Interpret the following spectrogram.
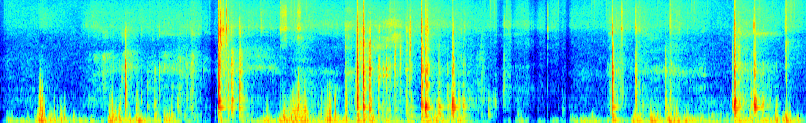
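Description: Skateboard wheels rolling on asphalt, a low rumble that drops out briefly twice, with several sharp clacks of the board.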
